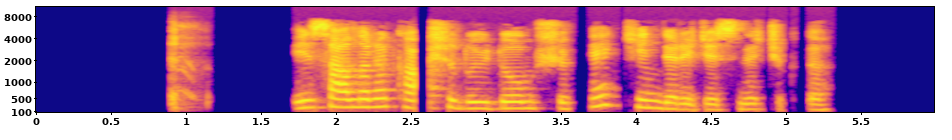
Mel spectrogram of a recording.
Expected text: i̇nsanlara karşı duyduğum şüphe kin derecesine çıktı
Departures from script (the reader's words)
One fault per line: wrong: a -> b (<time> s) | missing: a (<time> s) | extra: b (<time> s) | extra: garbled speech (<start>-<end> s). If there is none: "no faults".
no faults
